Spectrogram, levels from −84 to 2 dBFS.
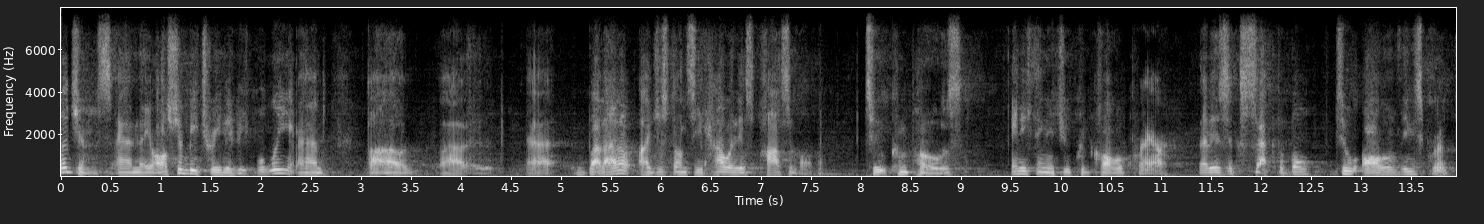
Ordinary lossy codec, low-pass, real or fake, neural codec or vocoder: Opus, 24 kbps; 7.2 kHz; fake; codec, 44.1 kHz, 2.6 kbps, SNAC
